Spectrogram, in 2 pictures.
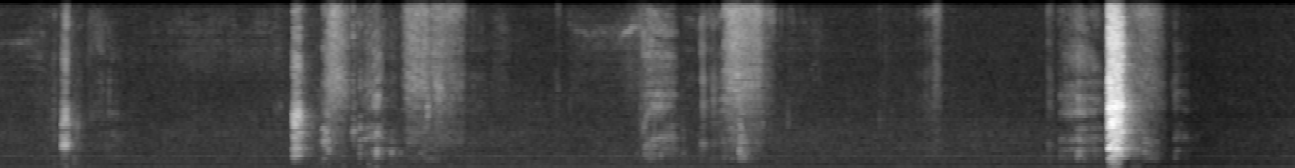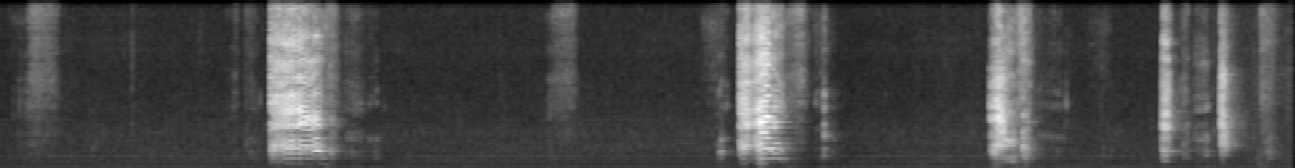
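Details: A male Boston Terrier throws a fit over his new bed, giving sharp, scattered barks and short grumbling yaps at irregular intervals, as if screaming at his owner.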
